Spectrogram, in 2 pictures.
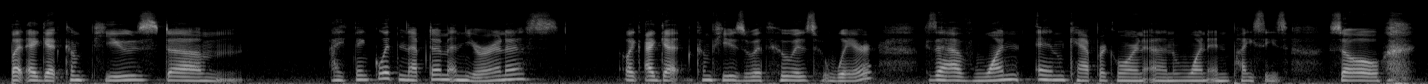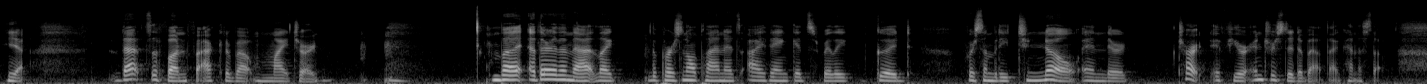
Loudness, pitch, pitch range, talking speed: -30 LUFS, 175 Hz, 155-195 Hz, 140 wpm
